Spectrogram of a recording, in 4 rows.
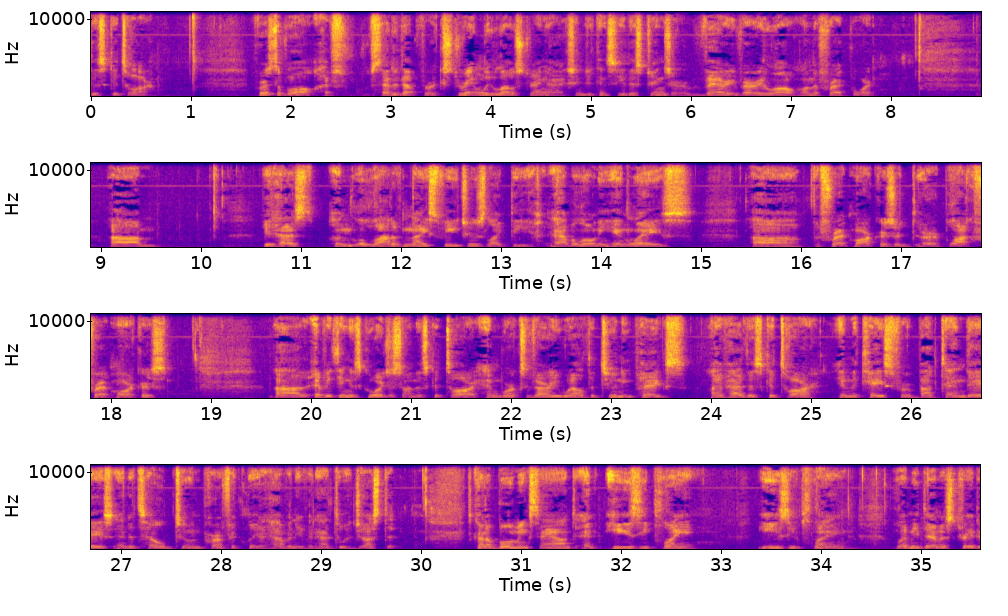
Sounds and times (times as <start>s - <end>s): Speech: 0.0s - 0.8s, 1.6s - 8.0s, 9.1s - 9.6s, 10.6s - 18.7s, 19.6s - 29.8s, 30.5s - 35.5s.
